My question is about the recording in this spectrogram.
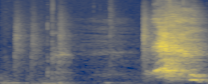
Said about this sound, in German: Gesundheit. Ah, Entschuldigung.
